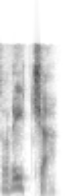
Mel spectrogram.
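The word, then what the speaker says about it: rīc: Native Old English words the C was being pronounced with a CH sound to reflect the assimilation which Old English had experienced so a word like r i c was being pronounced as Richa but sometimes the C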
